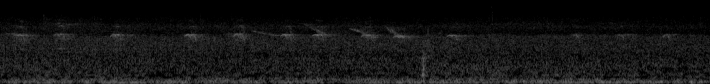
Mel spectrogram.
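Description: Birds calling over a steady background hiss: a short high chirp repeated about twice a second, with a run of quick falling whistles about halfway through.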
